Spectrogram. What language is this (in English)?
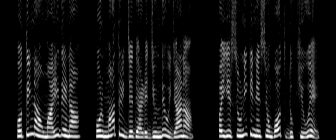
Mandeali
